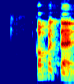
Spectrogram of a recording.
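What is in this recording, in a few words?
"kompeten", Malay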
